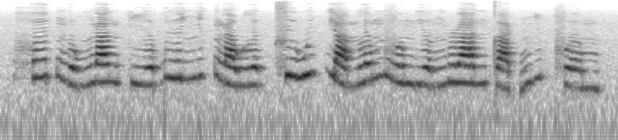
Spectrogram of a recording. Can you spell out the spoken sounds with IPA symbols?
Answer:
həː˦˥t̚ ŋə˨˩˨wŋa˧nki˨˩ə̯ ɓɨ˧ə̯ɲə˦˥k̚ŋa˨˩wlə˨˩k̚ sɨ˧wɨ˦˥k̚ja˨˩˨mlə˧˥m və˧mjə˨˩˦ŋɹa˧nt̪a˨˩k̚ ŋi˦˥p̚fə˨˩m

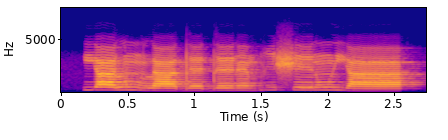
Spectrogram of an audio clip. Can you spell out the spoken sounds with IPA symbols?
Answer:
ja˦lũ˦˨la˨dɛ˨ dɛ˧ɾɛ̃˧bi˦ ʃe˦ɾũ˦ ja˧

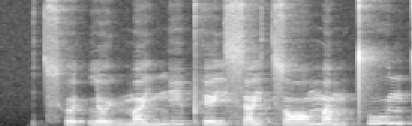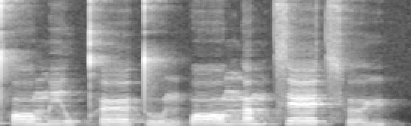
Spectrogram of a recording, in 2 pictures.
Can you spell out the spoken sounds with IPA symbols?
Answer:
t͡sʰɵ˨t̚lɵ˨˩ɥ mɐ˨jŋiː˧pʰe˨˧jsɐ˨j t͡sɔː˨˥mɐ˨m t̪ʰuː˥nt̪ʰɔː˨˧miː˨w kʰœː˨˧t̪uː˨npɔː˥ ŋɐ˥mt͡sɛː˥t͡sʰɵ˨˧ɥ

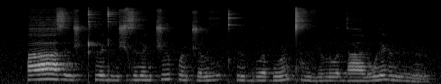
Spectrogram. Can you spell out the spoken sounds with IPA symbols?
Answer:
aːzɨːʃ ʈʰɨɖʱɨʃzɨːɳ t͡ʃɨpuɳt͡ʃɵ lṳkʰʉbuə̯ puɳtʰa̤ɳ ṳɳluə̯ɡaːɳ wɨɳʉːɳ

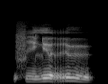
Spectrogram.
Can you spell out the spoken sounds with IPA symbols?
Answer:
filʲɵ rʉ

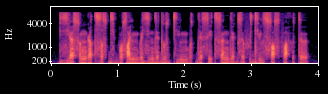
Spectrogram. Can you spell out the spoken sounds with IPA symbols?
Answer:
zʲɑ sɔŋɡitˤ zʲusˤdʲubusˤʌlʲ mbæzʲəndɛduz tʲʌlʲmbɒtdɛsit sʌndɛɡ zəfɪdʲulʲ sɒsˤ fɛhʊtə

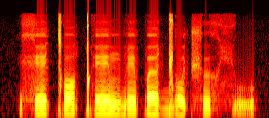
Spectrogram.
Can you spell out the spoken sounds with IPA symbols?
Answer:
xeǀɔ ǃʰembe pɜɡ͡ǁot͡ʃʰɯx çṵ

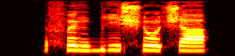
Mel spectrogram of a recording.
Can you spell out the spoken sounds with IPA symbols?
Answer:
fɛ̃˧ɡ͡bi˧ʃɔ̃˧ʃa˧

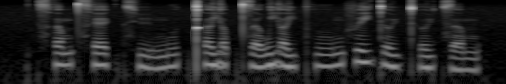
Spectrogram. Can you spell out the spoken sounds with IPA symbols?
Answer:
t͡sʰɐ˧mt͡sʰɛː˧k̚t͡sʰyː˨˩ muː˨˥t̚kʰɐ˧jɐ˨˥p̚ t͡sɐ˨˥wjɐ˨˧j pʰuː˨˥mfe˥jt̪ɵ˨ɥ t̪ʰɵ˧ɥt͡sɐ˨m

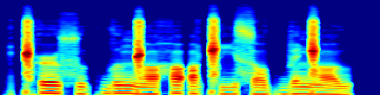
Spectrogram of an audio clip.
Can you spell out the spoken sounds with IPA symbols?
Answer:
ǁʰə˞ sʷɛkʷ ɡʷiu̯ŋ͡ǁɒ hɒʔɒǁi sɔkʷ bɛŋ͡ǁɒu̯

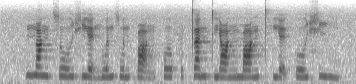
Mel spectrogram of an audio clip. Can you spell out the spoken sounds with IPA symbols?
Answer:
n̪ɑ˥˩ŋt͡so˧˥ʊ̯ ɕjɛ̰˨˩nwə˦nswə˩n pɑ̰˨˩ŋpɤ˥fɤ˨ t̪a˥nt̪jɑ˧˥ŋmɑ˧˥ŋ t̪ʰjɛ̰˨˩ko˧˥ʊ̯ɕi˥˩ŋ

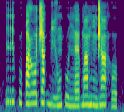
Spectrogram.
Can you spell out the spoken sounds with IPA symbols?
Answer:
ri˦kʷi˨ɓa˦ ɣɔ˦t͡ʃa˦ ɡ͡bi˨ɣũ˦kʷiː˨ ŋɛ˨˦bã˦ bĩ˨d͡ʒã˦˨hʊ˨

